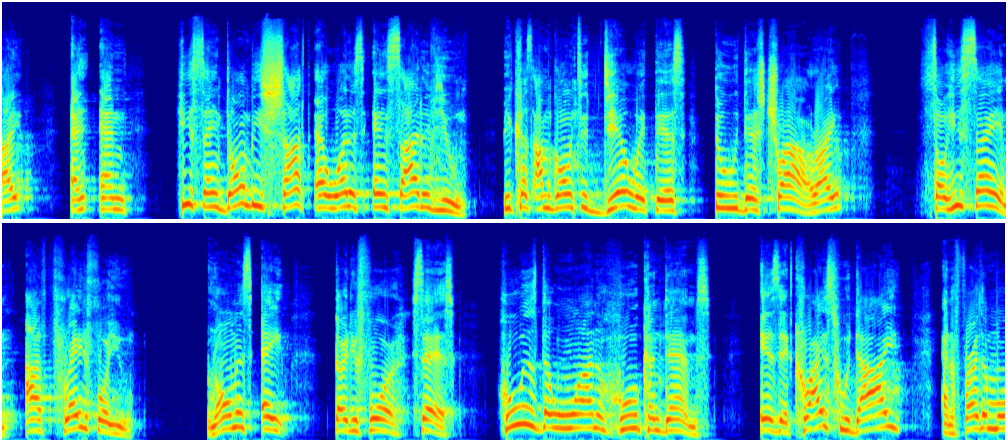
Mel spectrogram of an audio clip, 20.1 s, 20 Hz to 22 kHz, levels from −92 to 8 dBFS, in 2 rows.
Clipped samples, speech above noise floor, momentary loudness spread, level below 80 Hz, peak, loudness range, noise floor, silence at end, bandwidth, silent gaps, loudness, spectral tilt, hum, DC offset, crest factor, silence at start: under 0.1%; 70 dB; 8 LU; -58 dBFS; -4 dBFS; 2 LU; -84 dBFS; 0 s; 15 kHz; none; -15 LUFS; -5 dB/octave; none; under 0.1%; 12 dB; 0 s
